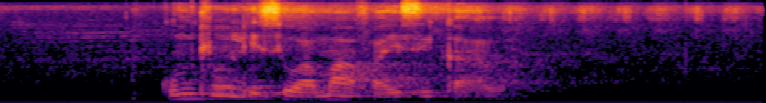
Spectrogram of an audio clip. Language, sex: South Ndebele, female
